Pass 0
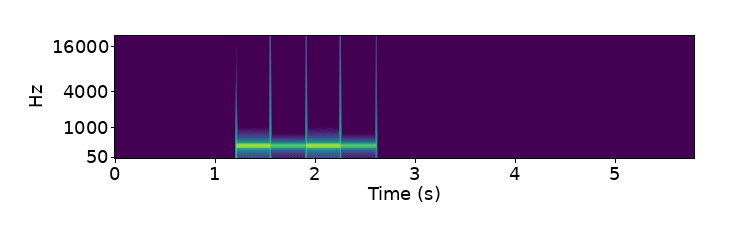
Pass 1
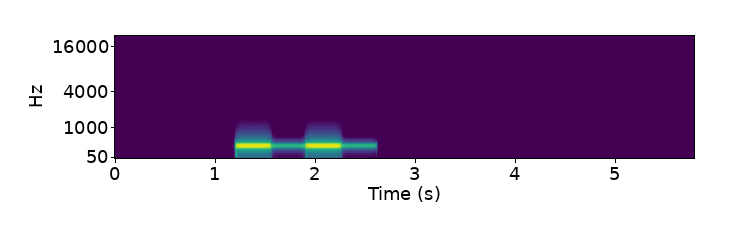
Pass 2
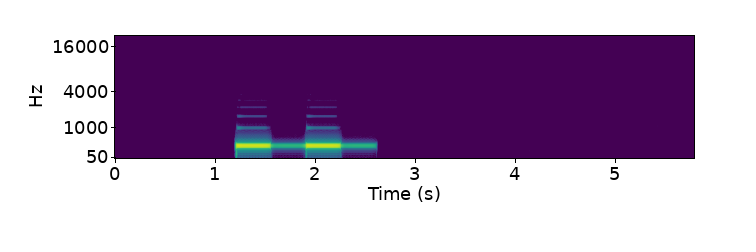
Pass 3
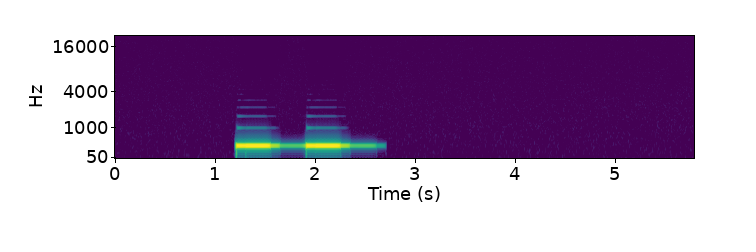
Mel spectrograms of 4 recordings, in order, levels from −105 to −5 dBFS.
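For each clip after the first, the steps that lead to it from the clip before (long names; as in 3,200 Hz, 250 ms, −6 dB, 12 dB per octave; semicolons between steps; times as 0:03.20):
low shelf with overshoot 230 Hz +10 dB, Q 1.5; every bin expanded away from the loudest bin 2.5 to 1; level +6.5 dB
downward compressor, threshold −16 dBFS, peak gain reduction 5.5 dB; level +1 dB
slap from a distant wall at 16 metres, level −13 dB; level +7 dB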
